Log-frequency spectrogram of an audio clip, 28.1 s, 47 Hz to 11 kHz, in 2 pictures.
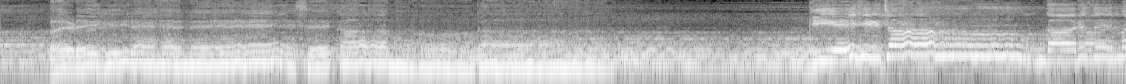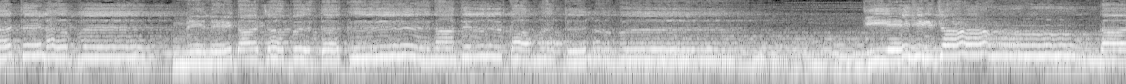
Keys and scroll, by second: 0.9 alt+c, 1.1 alt+w, 1.4 p, 7.8 shift+Page_Up, 11.5 alt+c, 11.7 alt+w, 12.1 p, 17.9 ctrl+Page_Down, 20.7 shift+Page_Up, 23.3 shift+Page_Up, 25.7 shift+Page_Up, 26.7 Escape.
